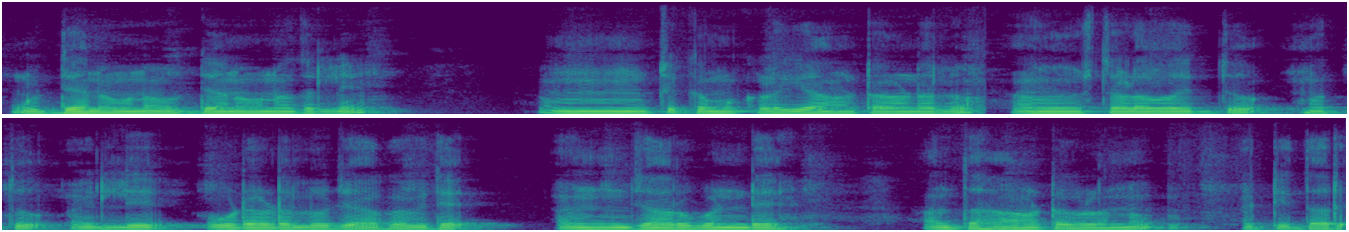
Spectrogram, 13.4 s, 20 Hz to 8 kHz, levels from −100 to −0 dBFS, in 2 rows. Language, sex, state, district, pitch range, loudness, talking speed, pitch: Kannada, male, Karnataka, Dharwad, 120-125 Hz, -29 LUFS, 75 wpm, 120 Hz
